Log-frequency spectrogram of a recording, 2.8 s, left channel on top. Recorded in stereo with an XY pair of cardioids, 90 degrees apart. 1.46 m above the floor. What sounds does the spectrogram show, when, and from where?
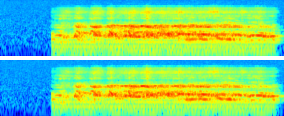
0.5 s laughter: 15° left, 0.6 m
